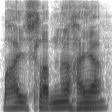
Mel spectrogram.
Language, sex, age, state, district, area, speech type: Bodo, male, 60+, Assam, Chirang, rural, spontaneous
